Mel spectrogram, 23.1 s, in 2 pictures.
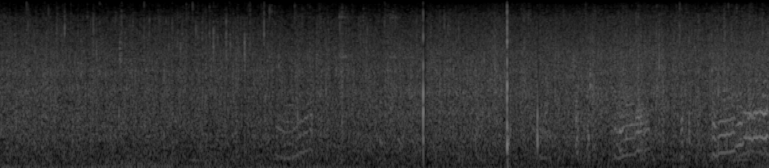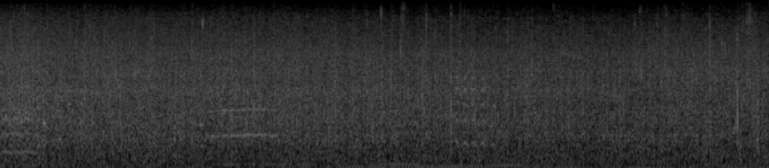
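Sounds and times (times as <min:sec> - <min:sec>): steady rain: 0:00.0 - 0:23.0
chickens calling: 0:04.1 - 0:05.1, 0:09.1 - 0:12.4, 0:14.4 - 0:16.0, 0:18.3 - 0:19.2.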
